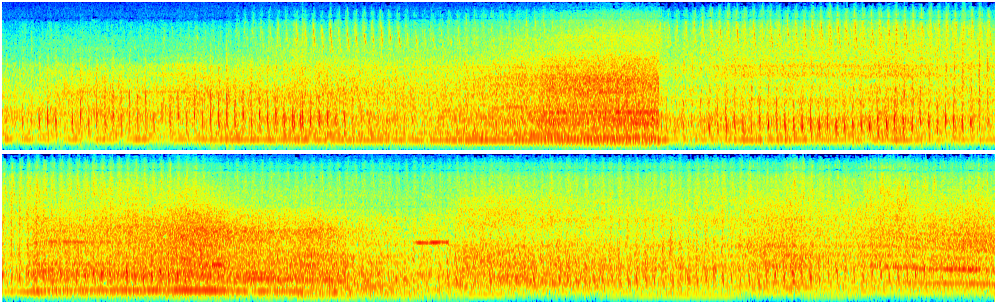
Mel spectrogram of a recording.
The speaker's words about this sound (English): Choppers! Choppers!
